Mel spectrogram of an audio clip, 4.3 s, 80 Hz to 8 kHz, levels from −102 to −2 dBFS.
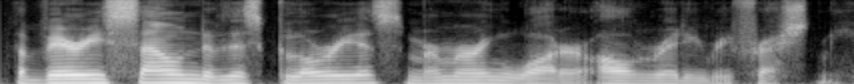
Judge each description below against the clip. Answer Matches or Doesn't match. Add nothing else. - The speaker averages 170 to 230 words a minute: Doesn't match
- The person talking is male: Matches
